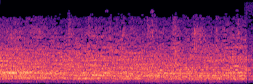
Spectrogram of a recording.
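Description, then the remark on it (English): A family in Indiana cheering and shouting excitedly as the Cubs select their family member in the baseball draft, taking cell phone videos; a dense, steady wall of overlapping voices that stays loud for the whole few seconds. “There's everybody going nuts. Cheering, taking cell phone videos of him.”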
